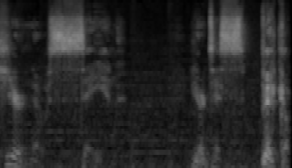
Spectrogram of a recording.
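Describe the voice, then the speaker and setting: Growling in a put-on character voice, a man performs over clear music in the background. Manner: low growling, contemptuous.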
